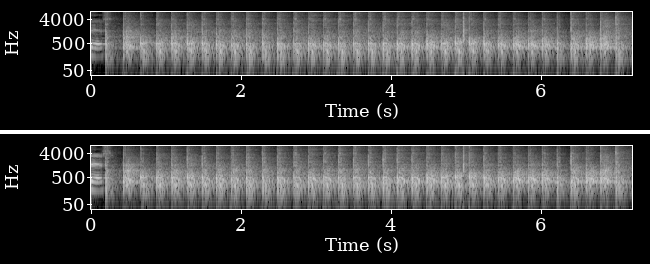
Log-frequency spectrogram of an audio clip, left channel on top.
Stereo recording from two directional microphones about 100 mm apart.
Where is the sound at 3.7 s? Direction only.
Centre (ahead or behind).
